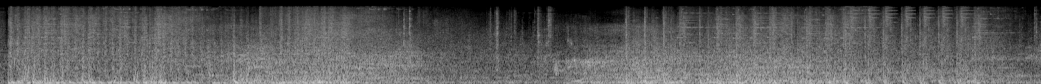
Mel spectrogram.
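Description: Dense, continuous gunfire from a Fortnite match, rapid overlapping shots and bursts layered loud and close for the whole stretch, dipping briefly midway before resuming at full intensity.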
